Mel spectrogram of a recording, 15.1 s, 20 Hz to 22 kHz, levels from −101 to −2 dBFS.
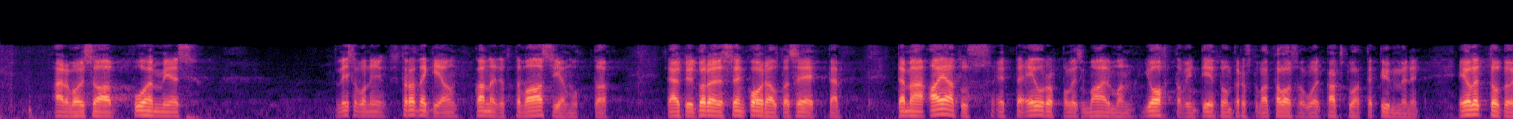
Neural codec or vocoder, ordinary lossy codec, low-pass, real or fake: codec, 16 kHz, 4 kbps, FunCodec, trained on LibriTTS, 50 frames a second; none; 5.4 kHz; fake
